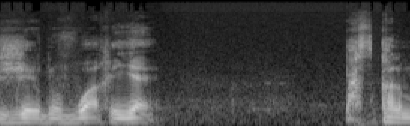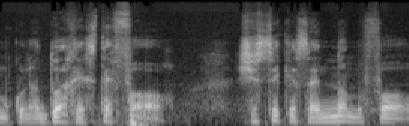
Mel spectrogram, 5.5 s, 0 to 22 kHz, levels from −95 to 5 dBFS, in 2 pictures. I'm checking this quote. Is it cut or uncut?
uncut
